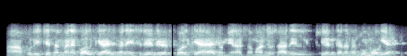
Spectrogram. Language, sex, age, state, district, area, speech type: Hindi, male, 45-60, Bihar, Darbhanga, rural, conversation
